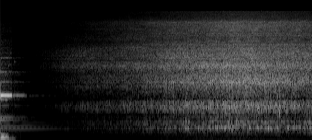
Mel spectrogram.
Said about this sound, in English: I'm warming up water for my morning matcha tea. Never boil, just warm. I'm using an electric kettle, but I can be quite certain that the power it is using was at least in part generated with gas, as the majority of Argentina's electricity is produced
